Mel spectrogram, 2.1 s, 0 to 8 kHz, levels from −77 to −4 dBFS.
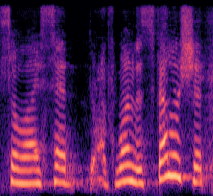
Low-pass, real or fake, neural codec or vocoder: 7.2 kHz; fake; codec, 32 kHz, 1.9 kbps, SNAC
